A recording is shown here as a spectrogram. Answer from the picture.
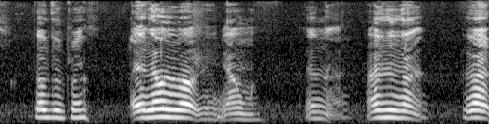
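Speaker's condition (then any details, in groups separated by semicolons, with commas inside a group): Cerebral palsy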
